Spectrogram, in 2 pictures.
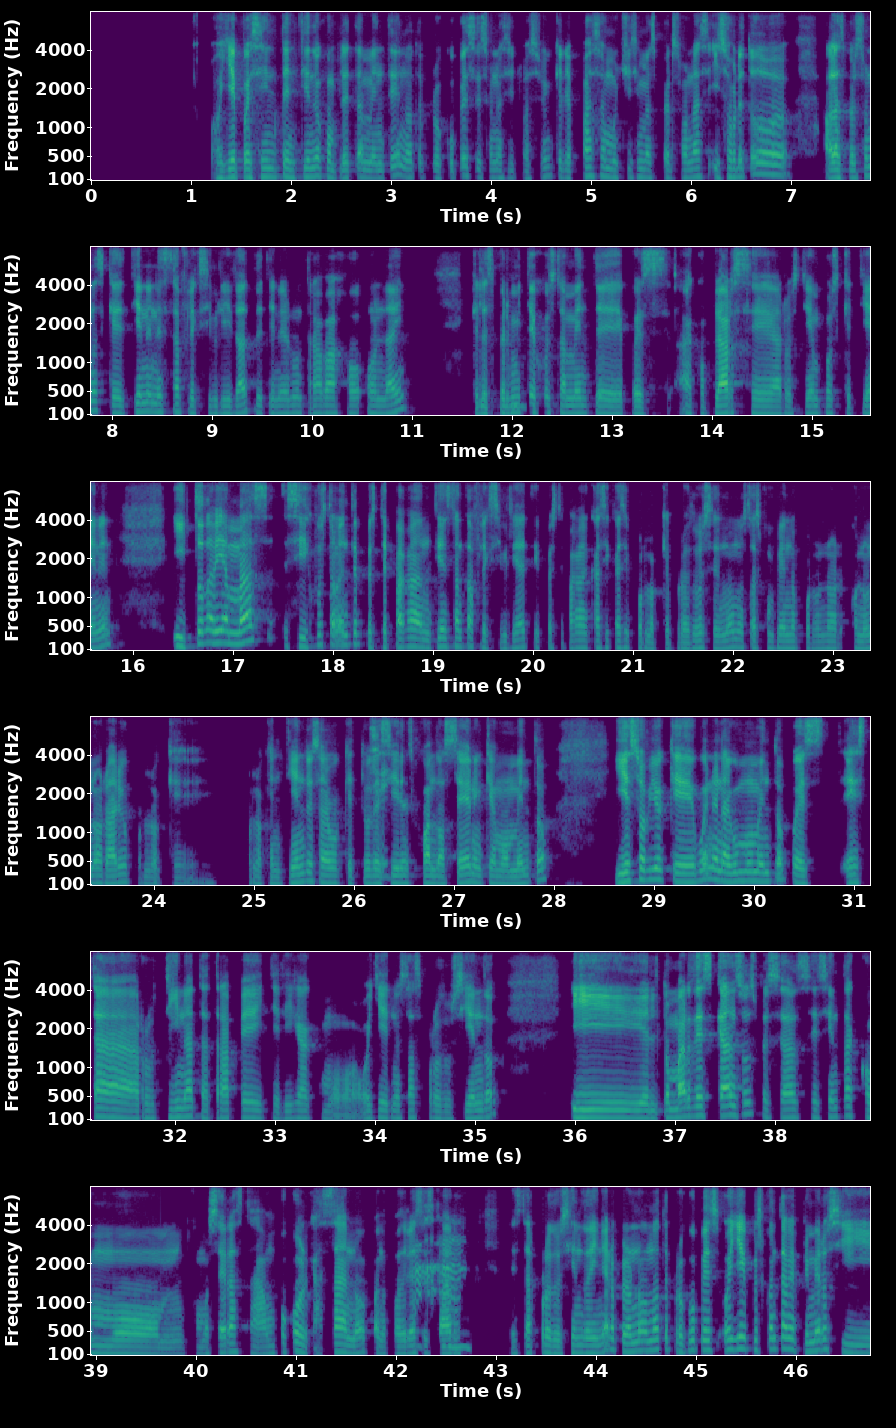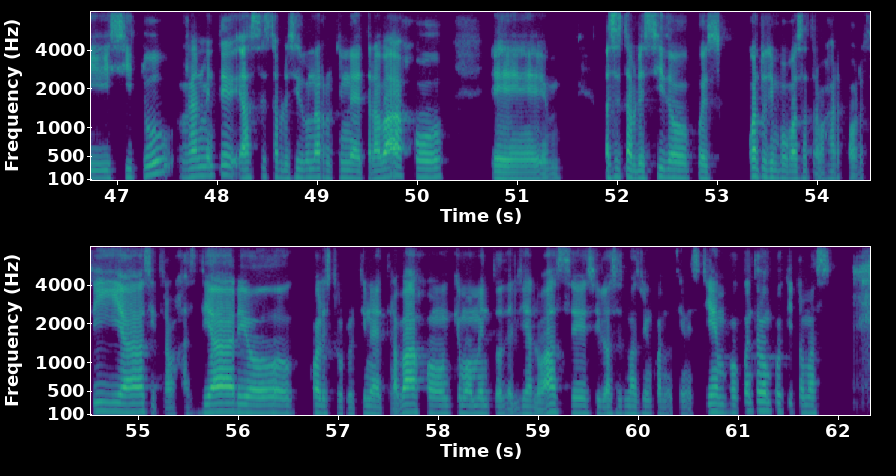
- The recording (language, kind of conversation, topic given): Spanish, advice, ¿Cómo puedo dejar de sentir culpa cuando no hago cosas productivas?
- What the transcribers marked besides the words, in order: tapping; in English: "online"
